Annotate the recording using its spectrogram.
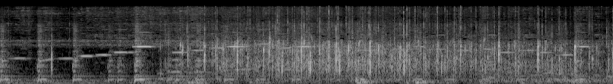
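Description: Basque three-hole flute (txirula) playing a quick dance tune in short notes, with a drum beating time under it. A swell of crowd noise rises over the music from about two seconds in until near the end.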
